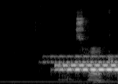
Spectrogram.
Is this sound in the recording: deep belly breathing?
no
